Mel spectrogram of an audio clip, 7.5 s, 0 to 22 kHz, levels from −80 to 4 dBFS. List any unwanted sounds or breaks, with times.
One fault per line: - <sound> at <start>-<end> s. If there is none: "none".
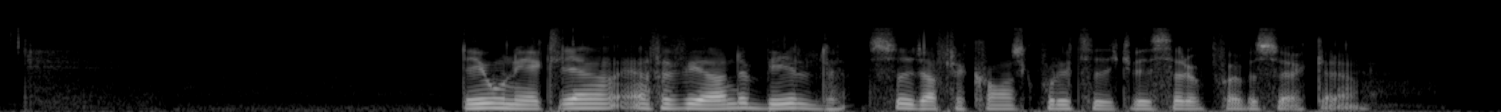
none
